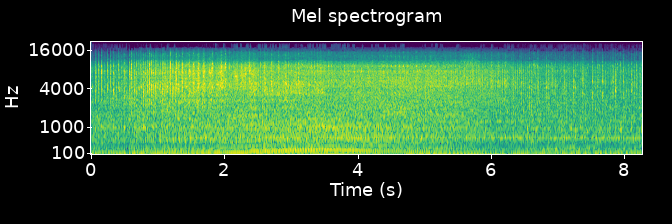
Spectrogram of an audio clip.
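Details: 2000 Toyota Avalon that had no spark on all cylinders, after cleaning a painted ground, oil change, rebuilt alternator and starter and new carburetor: catches quickly, swells and settles to a steady, even beat with no misses; running normally.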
